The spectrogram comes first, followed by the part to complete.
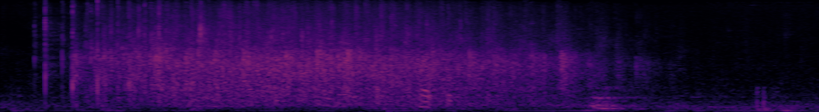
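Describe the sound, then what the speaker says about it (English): Conference audience breaks into applause after a talk: a few scattered early claps swell into sustained, dense clapping for several seconds, then thin out and taper off, with some faint voices near the end. "Another round of applause for Louise and the farmers."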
